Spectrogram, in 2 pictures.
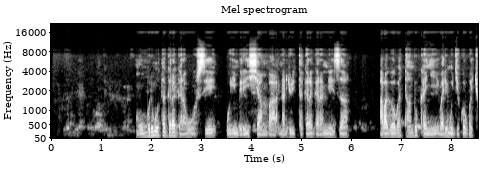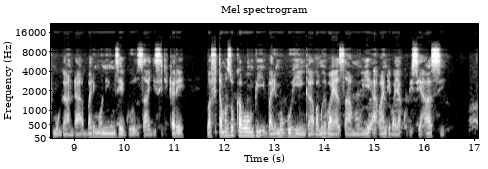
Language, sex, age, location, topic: Kinyarwanda, male, 25-35, Nyagatare, government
